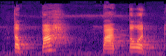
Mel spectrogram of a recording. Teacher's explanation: huruf T merupakan kontoid plosif apiko-alveolar, tak bersuara dan tak beraspirasi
